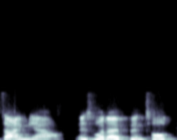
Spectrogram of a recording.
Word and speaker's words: Daimyo: keep wanting to say damio and i'm like i know that's not what it what it is but i actually think it's pronounced daimyo is what i've been told dime like meow yeah yeah dime yeah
